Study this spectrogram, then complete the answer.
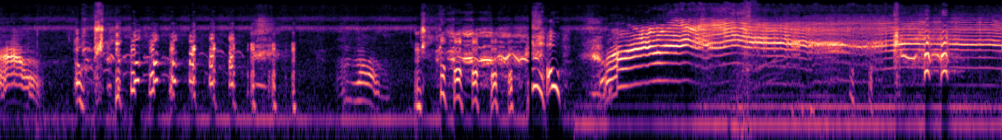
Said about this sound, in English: Well, it is a large frog.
